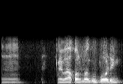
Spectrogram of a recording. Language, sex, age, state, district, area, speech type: Assamese, male, 30-45, Assam, Charaideo, urban, conversation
